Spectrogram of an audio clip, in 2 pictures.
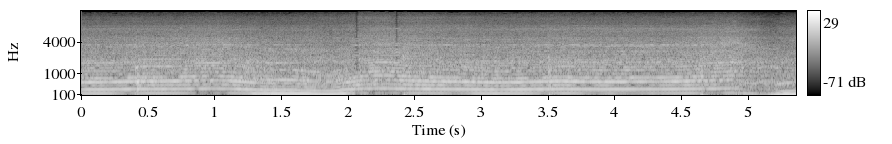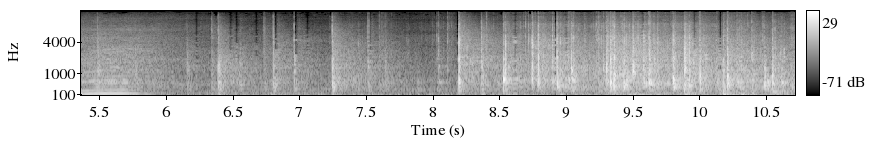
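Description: Two-stroke chainsaw running at high revs in a cut, dropping in pitch twice under load and stopping about six seconds in. Then wood cracks and splinters, a few sharp snaps at first and then dense loud crackling near the end, as the cut tree starts to give way.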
